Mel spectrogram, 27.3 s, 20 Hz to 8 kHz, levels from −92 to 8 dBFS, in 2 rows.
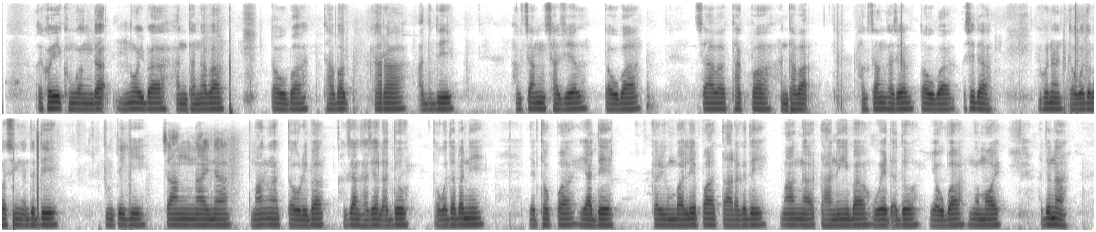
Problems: none marked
